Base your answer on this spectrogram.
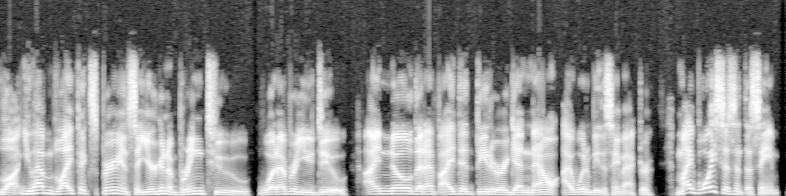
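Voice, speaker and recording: A man's voice: mid-range voice, lively intonation, brisk, hardly any pauses, no echo, lo-fi sound. A middle-aged man co-hosting a podcast, chatting casually, rambling with restarts and casual swearing. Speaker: podcast co-host. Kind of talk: casual chat.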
